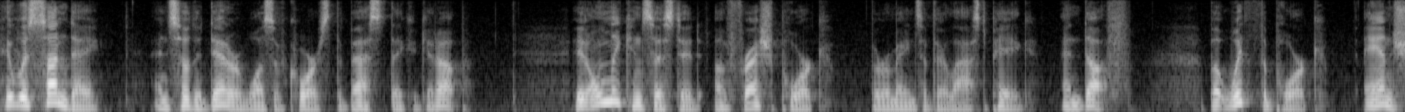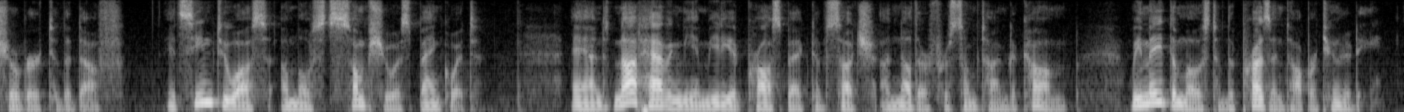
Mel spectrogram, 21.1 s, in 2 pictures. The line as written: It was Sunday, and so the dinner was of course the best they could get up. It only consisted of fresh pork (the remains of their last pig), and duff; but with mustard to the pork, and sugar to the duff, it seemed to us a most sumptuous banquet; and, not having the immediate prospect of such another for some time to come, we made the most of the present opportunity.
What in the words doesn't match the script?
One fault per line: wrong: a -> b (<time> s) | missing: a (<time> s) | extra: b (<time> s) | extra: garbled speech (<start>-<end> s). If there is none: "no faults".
missing: mustard to (9.4 s)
